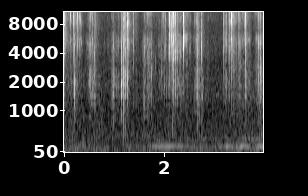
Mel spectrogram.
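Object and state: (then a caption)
Foam bead clay (floam) being squeezed. A small, solid lump of light blue foam-bead clay (floam) is squeezed and crushed between fingers and thumbs. It makes a run of irregular, bright crackles and crisp crunching pops over a faint, steady low hum.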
